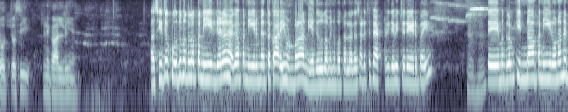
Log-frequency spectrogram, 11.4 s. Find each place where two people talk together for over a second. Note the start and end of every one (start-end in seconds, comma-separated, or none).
none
